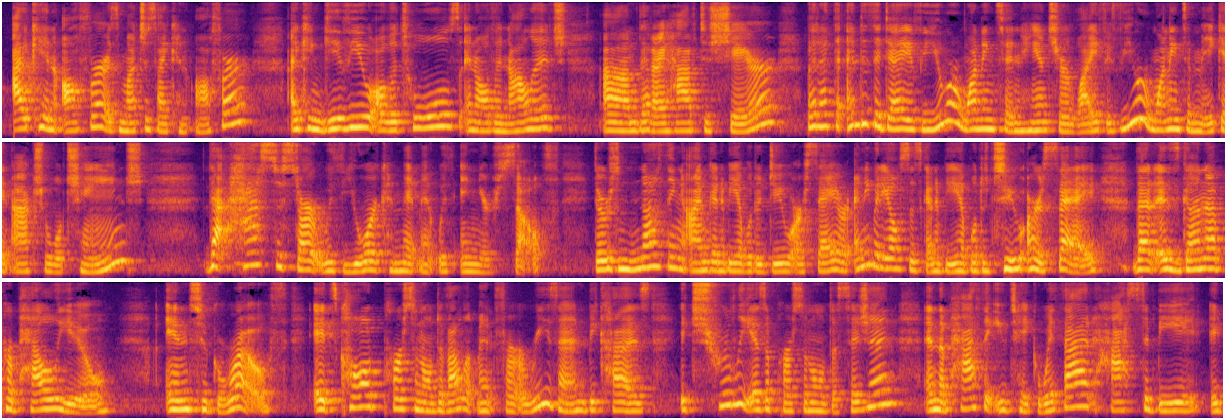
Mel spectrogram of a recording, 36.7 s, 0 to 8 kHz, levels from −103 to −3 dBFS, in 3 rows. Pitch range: 170-220 Hz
